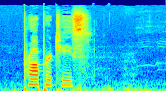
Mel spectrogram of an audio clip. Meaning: plural of property
- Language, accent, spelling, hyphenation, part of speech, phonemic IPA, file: English, US, properties, prop‧er‧ties, noun, /ˈpɹɑpɚtiz/, En-us-properties.ogg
